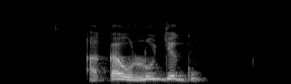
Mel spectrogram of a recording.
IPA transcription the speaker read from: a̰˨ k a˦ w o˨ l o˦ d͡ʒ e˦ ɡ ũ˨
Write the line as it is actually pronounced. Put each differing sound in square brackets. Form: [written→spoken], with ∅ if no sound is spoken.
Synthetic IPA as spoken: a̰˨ k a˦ w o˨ l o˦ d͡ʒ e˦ ɡ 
